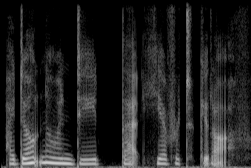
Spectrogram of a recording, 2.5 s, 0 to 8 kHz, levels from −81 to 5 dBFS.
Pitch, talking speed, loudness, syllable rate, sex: 225 Hz, 240 wpm, -21 LUFS, 5.5 syllables/s, female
